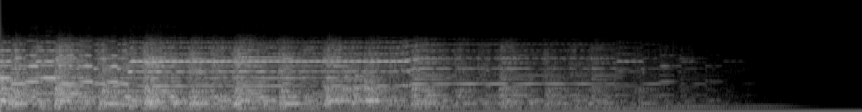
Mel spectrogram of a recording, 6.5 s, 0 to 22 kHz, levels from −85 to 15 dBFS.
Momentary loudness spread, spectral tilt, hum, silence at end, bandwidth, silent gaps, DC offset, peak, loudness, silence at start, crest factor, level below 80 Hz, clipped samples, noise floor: 20 LU; -5.5 dB/octave; 50 Hz at -60 dBFS; 1.45 s; 7.4 kHz; none; 0.2%; -8 dBFS; -24 LUFS; 0 s; 18 dB; -64 dBFS; under 0.1%; -83 dBFS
